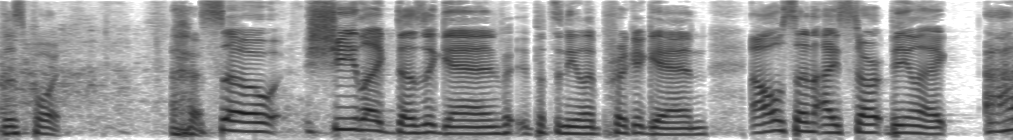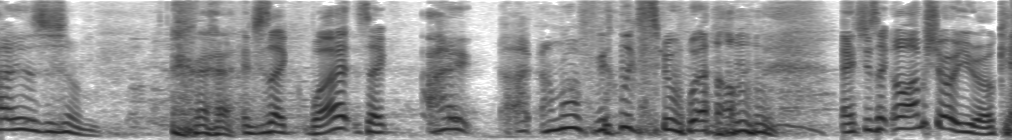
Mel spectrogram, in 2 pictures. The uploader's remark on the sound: Recorded live in front of a paying audience. At Littlefield in Brooklyn, NY.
